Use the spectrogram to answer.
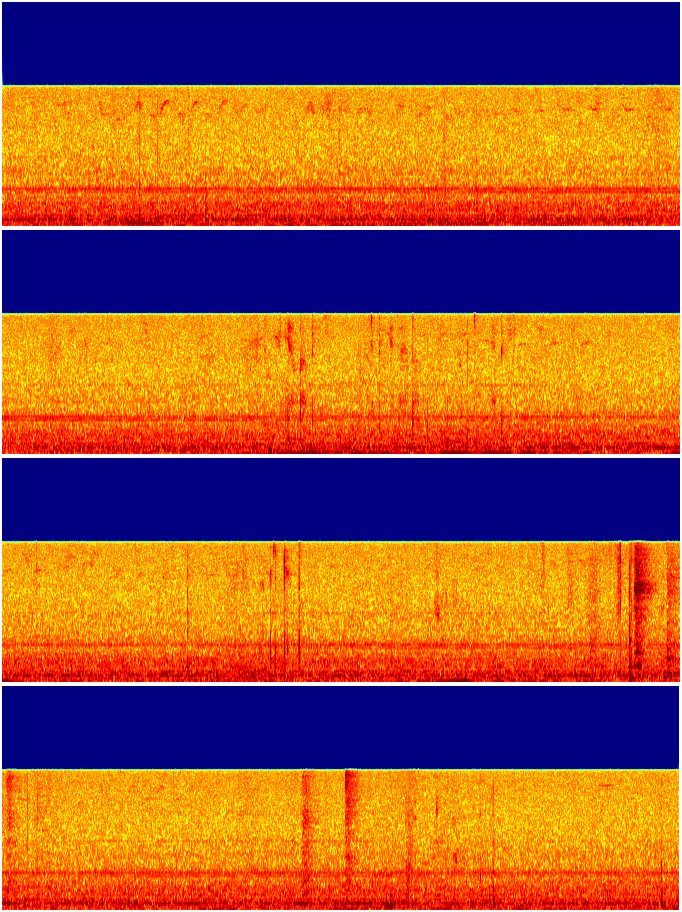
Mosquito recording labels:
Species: no mosquito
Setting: insect culture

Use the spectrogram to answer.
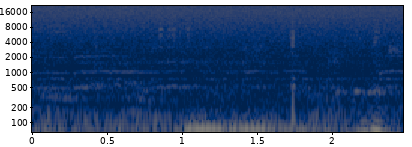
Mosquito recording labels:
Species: Anopheles funestus s.l.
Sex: female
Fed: unfed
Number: one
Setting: cup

